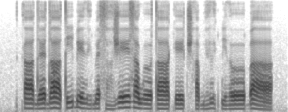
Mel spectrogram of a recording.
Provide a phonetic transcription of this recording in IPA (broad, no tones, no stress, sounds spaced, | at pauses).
k aː d ɛː d aː t i ɓ e ð e̤ b ɛ s a̤ ʒ eː z a w ɤː t aː k eː t͡ʃʰ a b ɛ̤ ð e̤ k͡p i ð ɤː ɓ aː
